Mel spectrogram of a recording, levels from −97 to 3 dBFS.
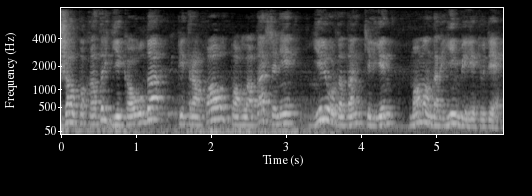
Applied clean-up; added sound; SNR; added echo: none; none; none; reverberation time 0.4 s.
